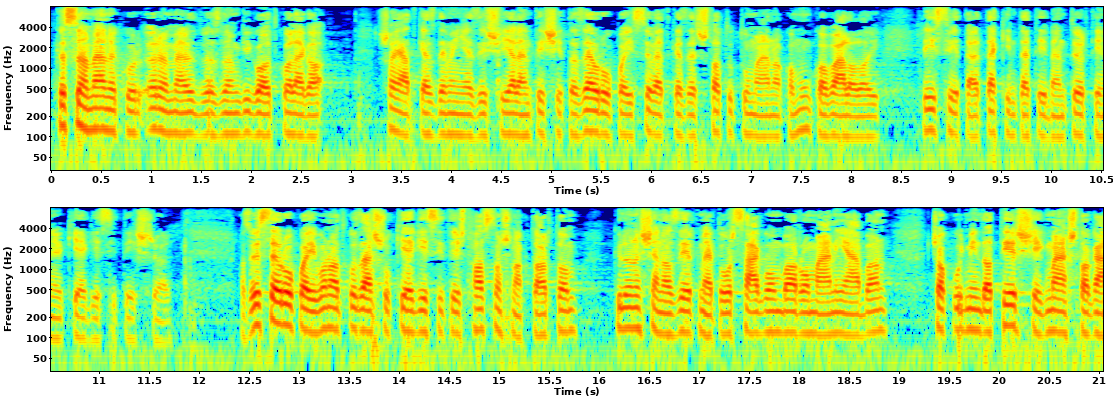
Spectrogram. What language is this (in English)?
Hungarian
